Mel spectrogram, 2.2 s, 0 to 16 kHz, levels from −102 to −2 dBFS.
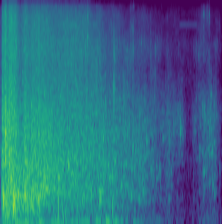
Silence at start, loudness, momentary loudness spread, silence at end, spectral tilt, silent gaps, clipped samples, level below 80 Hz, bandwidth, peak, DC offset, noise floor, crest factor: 0 s; -29 LUFS; 23 LU; 0.1 s; -3 dB/octave; none; under 0.1%; -50 dBFS; 16 kHz; -6 dBFS; under 0.1%; -58 dBFS; 26 dB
